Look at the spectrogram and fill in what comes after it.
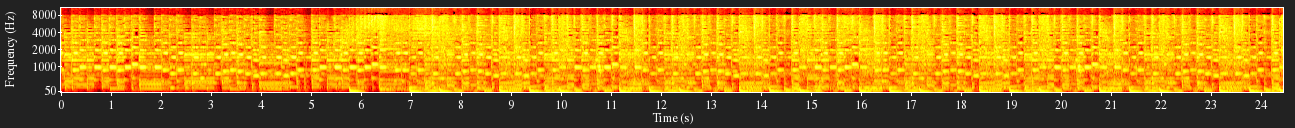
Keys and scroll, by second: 4.5 ctrl+=.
